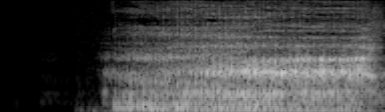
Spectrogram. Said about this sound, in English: The fox growled once more and turned towards his den.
